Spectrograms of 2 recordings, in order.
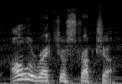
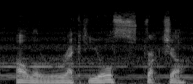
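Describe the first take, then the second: First: It is said in a plain, businesslike tone. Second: It is said in a suggestive, flirtatious tone. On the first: A professional offer to build something. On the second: A sexual innuendo.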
